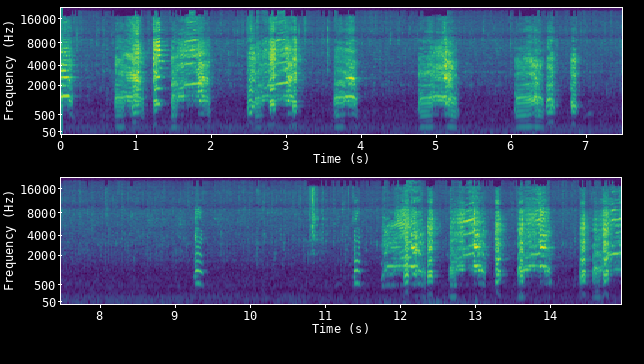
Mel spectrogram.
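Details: Close geese giving strong resonant honks in irregular clusters, a busy run at the start, a near-quiet stretch in the middle, then another dense volley near the end.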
